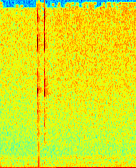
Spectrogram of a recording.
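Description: A single computer-mouse click about half a second in, a sharp press followed at once by a softer release, clicking the play button to start playback. After it there is a faint steady hiss.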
